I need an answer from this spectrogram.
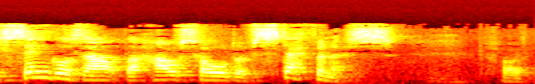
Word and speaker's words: Stephanas: second half he singles out the household of stephanas I've pronounced that right Stephanus yes Stephanus and saying those of that household devoted themselves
